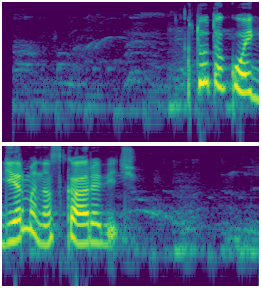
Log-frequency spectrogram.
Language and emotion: Russian, sad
